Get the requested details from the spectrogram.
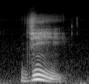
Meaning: gee up, giddyup (an instruction for a horse to start moving)
- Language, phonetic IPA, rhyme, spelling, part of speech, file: Hungarian, [ˈɟiː], -ɟiː, gyí, interjection, Hu-gyí.ogg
